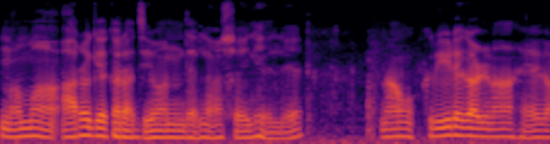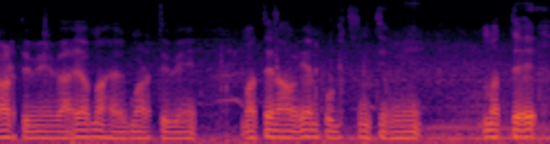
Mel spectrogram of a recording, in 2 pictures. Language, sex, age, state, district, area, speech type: Kannada, male, 18-30, Karnataka, Shimoga, rural, spontaneous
